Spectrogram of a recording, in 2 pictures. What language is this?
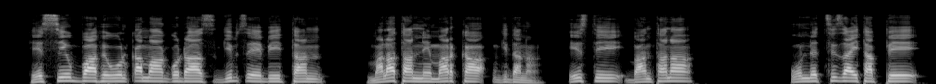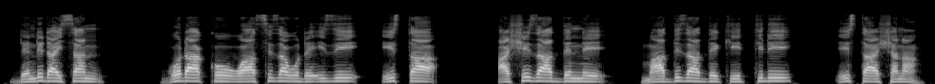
Gamo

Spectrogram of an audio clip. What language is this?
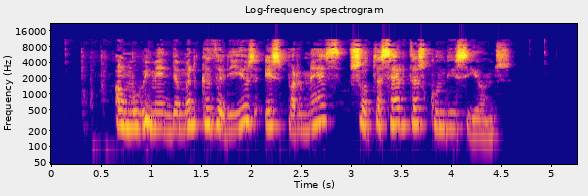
Catalan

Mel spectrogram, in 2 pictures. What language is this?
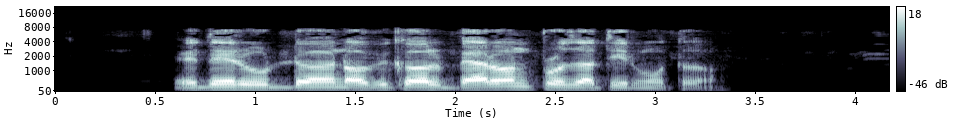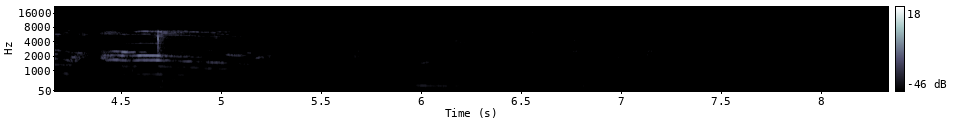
Bangla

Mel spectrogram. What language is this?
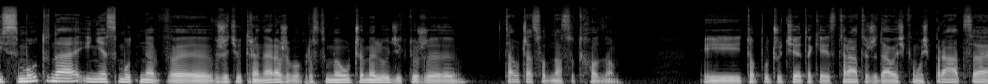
Polish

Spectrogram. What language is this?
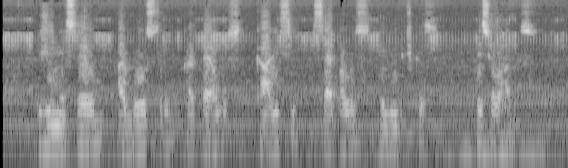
Portuguese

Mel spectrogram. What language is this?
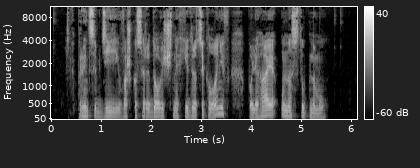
Ukrainian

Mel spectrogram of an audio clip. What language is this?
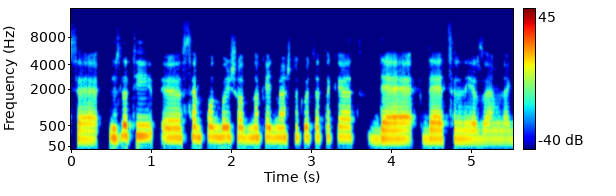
Hungarian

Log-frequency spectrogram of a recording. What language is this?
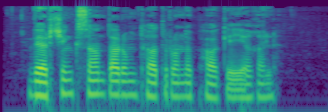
Armenian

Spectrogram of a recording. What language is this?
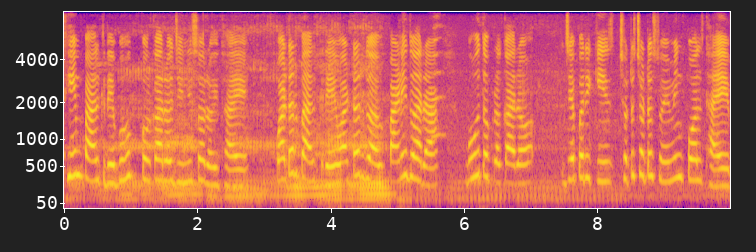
Odia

